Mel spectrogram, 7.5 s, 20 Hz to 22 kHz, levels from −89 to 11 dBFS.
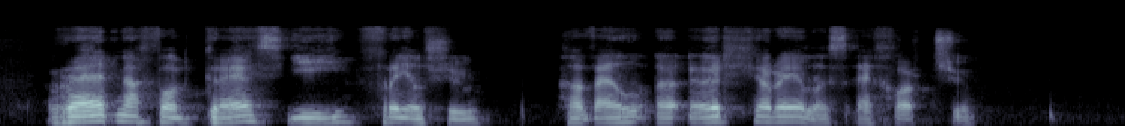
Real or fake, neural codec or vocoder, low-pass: fake; codec, 44.1 kHz, 2.6 kbps, SNAC; 9.9 kHz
